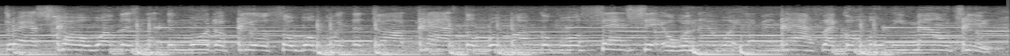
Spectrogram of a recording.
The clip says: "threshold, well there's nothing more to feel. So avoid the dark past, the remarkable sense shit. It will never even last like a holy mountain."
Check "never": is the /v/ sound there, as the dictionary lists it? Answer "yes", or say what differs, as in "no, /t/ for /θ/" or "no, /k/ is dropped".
no, /w/ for /v/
